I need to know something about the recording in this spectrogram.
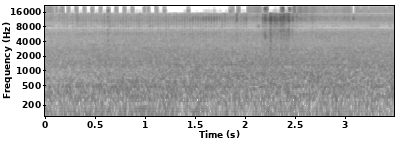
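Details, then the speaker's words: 2011 Carrier HVAC condenser running after run capacitor replacement; steady even fan and compressor hum, no rattle, buzz or hesitation. Normal running, fixed. "It's running. Compressor is fixed."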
